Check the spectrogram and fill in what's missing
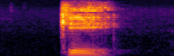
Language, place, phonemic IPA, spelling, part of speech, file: Occitan, Béarn, /ke/, que, pronoun / conjunction, LL-Q14185 (oci)-que.wav
- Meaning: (pronoun) that, which; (conjunction) 1. that 2. than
